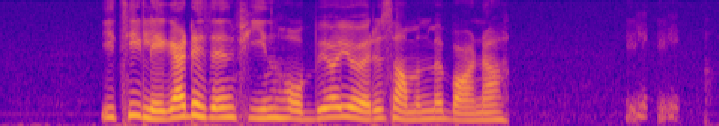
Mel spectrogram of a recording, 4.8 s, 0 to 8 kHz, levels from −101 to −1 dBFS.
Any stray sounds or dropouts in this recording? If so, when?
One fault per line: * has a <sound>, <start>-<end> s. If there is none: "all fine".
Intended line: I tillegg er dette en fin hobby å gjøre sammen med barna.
* has a laugh, 4.2-4.5 s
